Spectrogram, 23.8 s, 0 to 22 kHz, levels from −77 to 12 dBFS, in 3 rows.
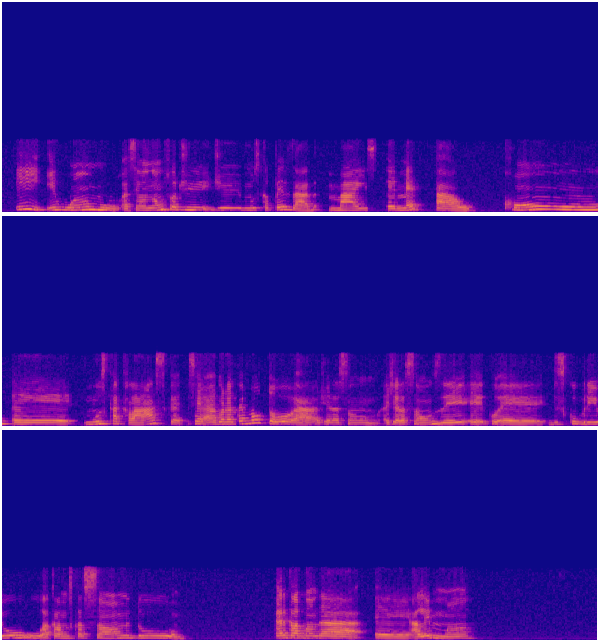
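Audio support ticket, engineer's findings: Nothing to flag on this one: the speech comes over the G.722 wideband link at 64 kbit/s with its usual reach up to about 7 kHz, and any coding hiss in the top band is faint at most.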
